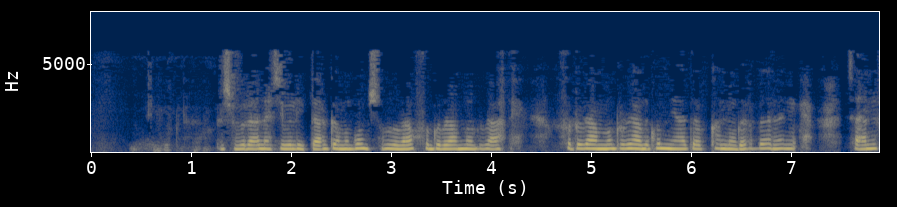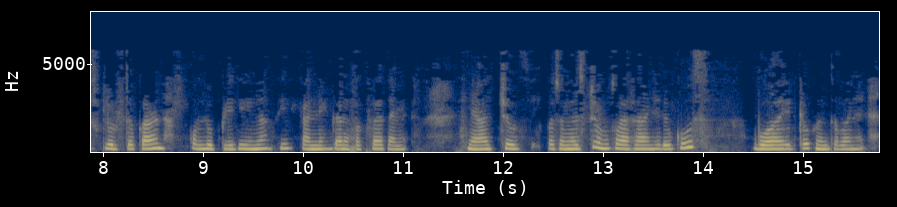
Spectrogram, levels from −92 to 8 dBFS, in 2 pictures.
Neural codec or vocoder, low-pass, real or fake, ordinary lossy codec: codec, 16 kHz in and 24 kHz out, 0.8 kbps, FocalCodec, streaming, 65536 codes; 7.2 kHz; fake; MP3, 24 kbps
